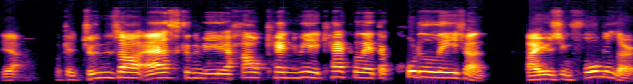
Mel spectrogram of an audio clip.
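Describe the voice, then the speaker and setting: With a Korean accent, a man talks at a moderate pace in a high voice, using ordinary pitch variation. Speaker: professor. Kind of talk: online class Q&A. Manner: halting.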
